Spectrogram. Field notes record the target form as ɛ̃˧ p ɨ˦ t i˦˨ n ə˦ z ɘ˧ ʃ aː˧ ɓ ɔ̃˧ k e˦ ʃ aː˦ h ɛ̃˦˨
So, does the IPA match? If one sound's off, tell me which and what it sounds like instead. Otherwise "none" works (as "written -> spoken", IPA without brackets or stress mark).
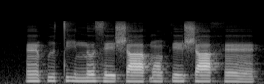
ɘ˧ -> e˧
